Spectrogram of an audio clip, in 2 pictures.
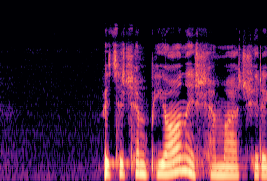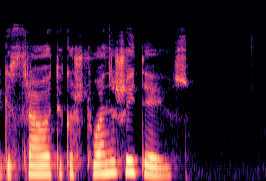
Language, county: Lithuanian, Marijampolė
